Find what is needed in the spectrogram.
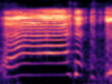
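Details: Infant crying: a brief, high-pitched, steady wail trailing off into a shorter cry.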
